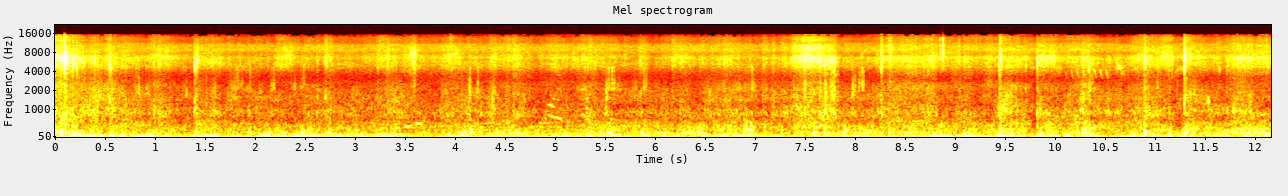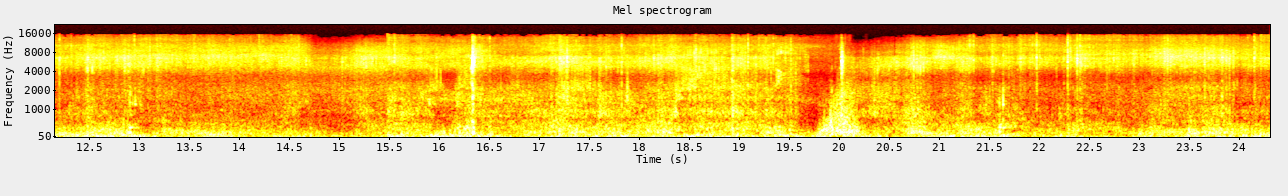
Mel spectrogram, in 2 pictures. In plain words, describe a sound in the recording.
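Wind buffets close by outdoors.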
